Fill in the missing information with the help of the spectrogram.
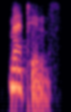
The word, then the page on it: mattins: Indian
